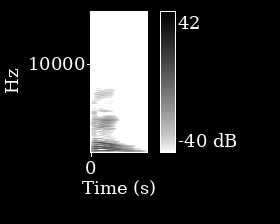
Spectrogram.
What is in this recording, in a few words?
"dou4", Taiwanese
